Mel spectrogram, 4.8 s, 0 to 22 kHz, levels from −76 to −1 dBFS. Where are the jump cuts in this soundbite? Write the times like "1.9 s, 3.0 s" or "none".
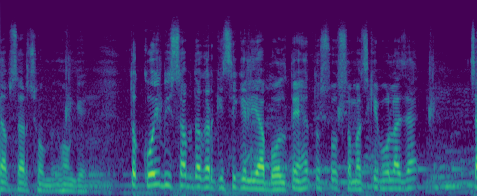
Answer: none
